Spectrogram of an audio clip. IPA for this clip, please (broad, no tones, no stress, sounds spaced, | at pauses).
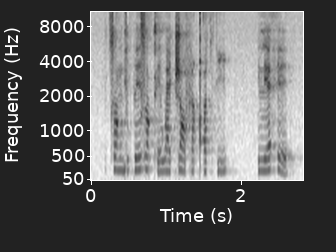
t͡s ɒ ŋ ɡ e p e z ɒ kʼ e w æ t͡ʃ ɒ f i qʼ u t͡sʼ i | lʲ æ h e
